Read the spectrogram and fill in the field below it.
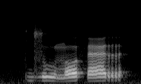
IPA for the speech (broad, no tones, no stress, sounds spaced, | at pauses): d͡z u n̪ ɔ θ æ r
